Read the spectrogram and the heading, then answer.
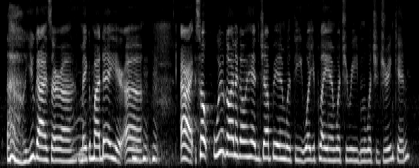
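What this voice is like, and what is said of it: Slightly raspy voice. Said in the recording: “excuse my voice. I'm a little raspy. I've been sick all week.”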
